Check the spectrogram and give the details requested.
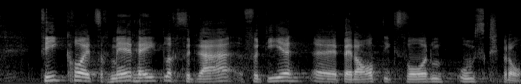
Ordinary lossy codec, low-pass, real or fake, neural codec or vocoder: none; 14.4 kHz; fake; vocoder, 48 kHz, 128 mel bands, Vocos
